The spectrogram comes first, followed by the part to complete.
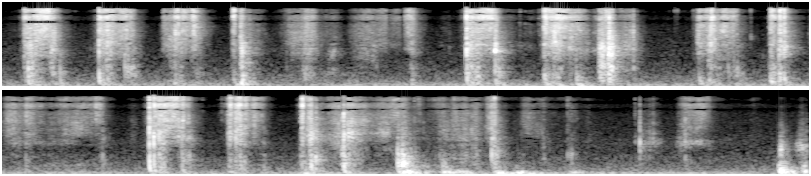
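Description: A deck of oracle cards being shuffled by hand: a quick, irregular run of papery riffles and snaps that thins out near the end, closing with a single tap as a card is set down.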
